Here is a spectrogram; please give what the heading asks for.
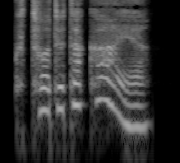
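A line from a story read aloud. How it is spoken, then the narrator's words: Woman's breathless exhale. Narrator (Russian): выдохнула женщина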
